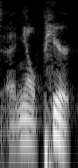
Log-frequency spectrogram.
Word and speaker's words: Neil Peart: Eric Thomas always gets mad when we pronounce Neil Peart's name wrong, so it's Neil Peart, in case Eric's listening right now.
